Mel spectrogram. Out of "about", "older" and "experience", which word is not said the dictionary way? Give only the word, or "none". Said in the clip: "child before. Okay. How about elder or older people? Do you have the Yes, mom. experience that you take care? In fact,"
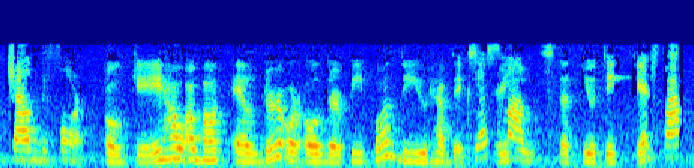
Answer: experience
